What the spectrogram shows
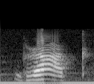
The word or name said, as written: grok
